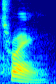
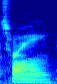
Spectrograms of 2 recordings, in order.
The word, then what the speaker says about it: Trane: It's called Train. Yeah. That piece is called Train. We spell it Trane.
